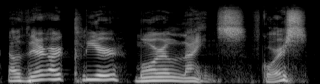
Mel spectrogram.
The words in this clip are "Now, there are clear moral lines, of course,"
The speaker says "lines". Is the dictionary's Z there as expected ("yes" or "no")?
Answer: no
